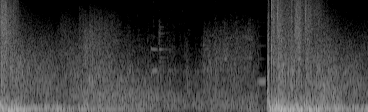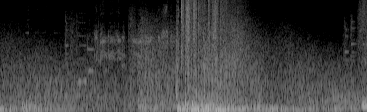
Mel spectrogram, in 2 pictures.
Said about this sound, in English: there is already a lot of secondary fire coming this way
